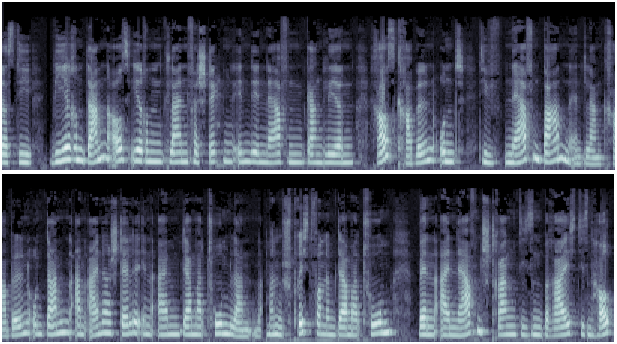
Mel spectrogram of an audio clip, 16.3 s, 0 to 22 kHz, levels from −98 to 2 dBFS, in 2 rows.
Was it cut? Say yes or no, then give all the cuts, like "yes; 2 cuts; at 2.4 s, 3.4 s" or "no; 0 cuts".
no; 0 cuts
